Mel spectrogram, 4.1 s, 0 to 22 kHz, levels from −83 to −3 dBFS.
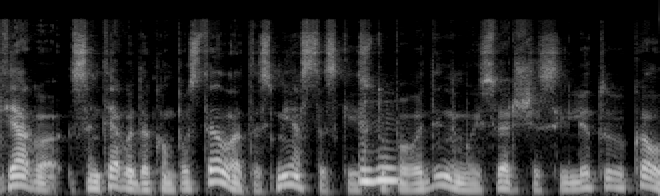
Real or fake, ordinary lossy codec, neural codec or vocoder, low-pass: real; Opus, 32 kbps; none; 14.4 kHz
